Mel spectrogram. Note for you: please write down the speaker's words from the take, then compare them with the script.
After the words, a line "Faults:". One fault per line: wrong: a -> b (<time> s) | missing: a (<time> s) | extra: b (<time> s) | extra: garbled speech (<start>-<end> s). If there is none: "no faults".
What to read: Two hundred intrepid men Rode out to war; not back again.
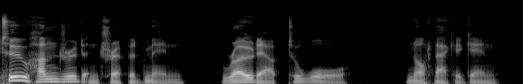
Two hundred intrepid men Rode out to war; not back again.
Faults:
no faults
